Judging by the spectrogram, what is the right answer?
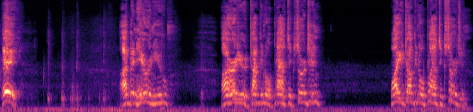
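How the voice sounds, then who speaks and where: Woman putting on a loud, menacing little male creature. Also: medium pitch, measured pace, gravelly, pauses often, distant mic. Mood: suspicious, confrontational. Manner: accusing, loud and forceful. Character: menacing, suspicious, aggrieved male eye lump.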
